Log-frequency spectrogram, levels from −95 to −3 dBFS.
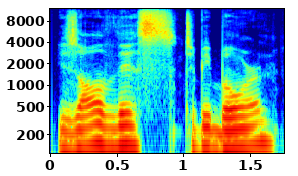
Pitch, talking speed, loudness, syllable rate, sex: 125 Hz, 205 wpm, -17 LUFS, 4.4 syllables/s, male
